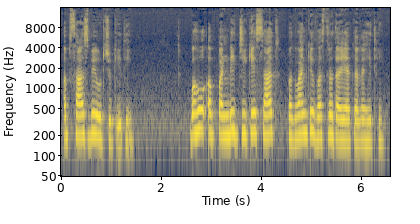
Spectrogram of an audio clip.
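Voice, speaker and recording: A woman host narrating a family story in an even, gentle storytelling manner. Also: medium pitch, measured pace.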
